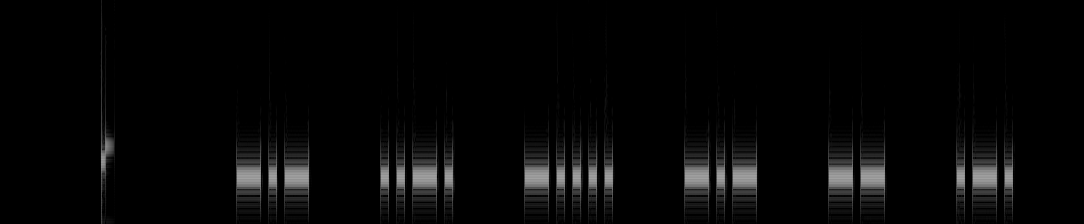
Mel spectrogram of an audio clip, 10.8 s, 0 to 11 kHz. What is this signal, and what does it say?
Morse code, heard as a keyed tone, about 15 wpm, spaced as for 9 wpm, 700 Hz. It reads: KF6KMR
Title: USA Call Signs - 6 Characters - 3x Character Spacing - 15wpm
